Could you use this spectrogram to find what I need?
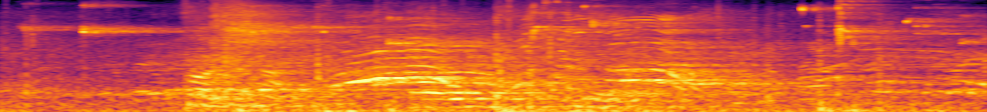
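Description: Young people on the court and in the stands shout and call out, echoing in a large hall.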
